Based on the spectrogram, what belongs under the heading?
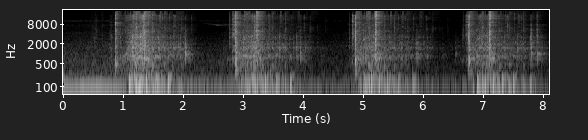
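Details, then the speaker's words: Craftsman generator with a compression tester fitted: four recoil pulls spin the engine too freely and it never catches. The gauge holds at under 50, so the gauge is not leaking. Low compression; the valves are to be checked next. "That's uh not good. I don't know if you can see that, but there's not even 50. And it's you can tell that it's not the gauge cuz it's holding."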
